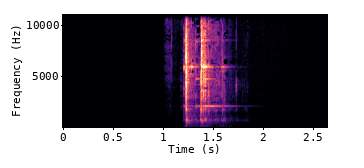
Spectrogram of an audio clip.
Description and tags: Putting ice cubes into glassWAV
Putting ice cubes into glass.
